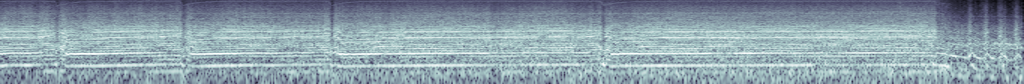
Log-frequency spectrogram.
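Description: A racing car engine screams at high revs, shifting up through the gears with brief dips in pitch.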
